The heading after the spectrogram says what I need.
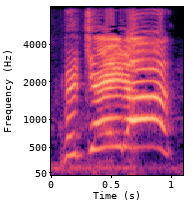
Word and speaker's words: Vegeta: Vegeta!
